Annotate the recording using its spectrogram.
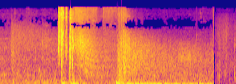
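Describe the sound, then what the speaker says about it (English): Bane's rocket launcher in an Arkham video game fires with a loud explosive boom, then a second heavier blast and a sustained rumbling roar that cuts off abruptly. "Bane is equipped with a devastating rocket launcher."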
